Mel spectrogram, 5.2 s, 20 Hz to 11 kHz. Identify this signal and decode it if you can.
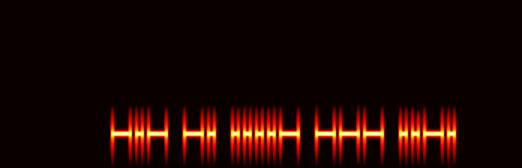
Morse code, heard as a keyed tone, about 20 wpm, 700 Hz. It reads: KN4OF
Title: USA Call Signs - 5 Characters - 3x Character Spacing - 20wpm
